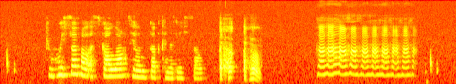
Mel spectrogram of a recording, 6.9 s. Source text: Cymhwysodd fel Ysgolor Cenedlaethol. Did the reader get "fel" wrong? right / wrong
right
